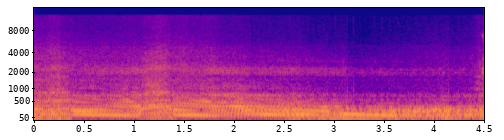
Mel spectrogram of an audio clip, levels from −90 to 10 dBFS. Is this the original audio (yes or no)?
yes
